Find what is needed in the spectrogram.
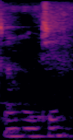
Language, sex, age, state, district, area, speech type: Odia, female, 30-45, Odisha, Koraput, urban, spontaneous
